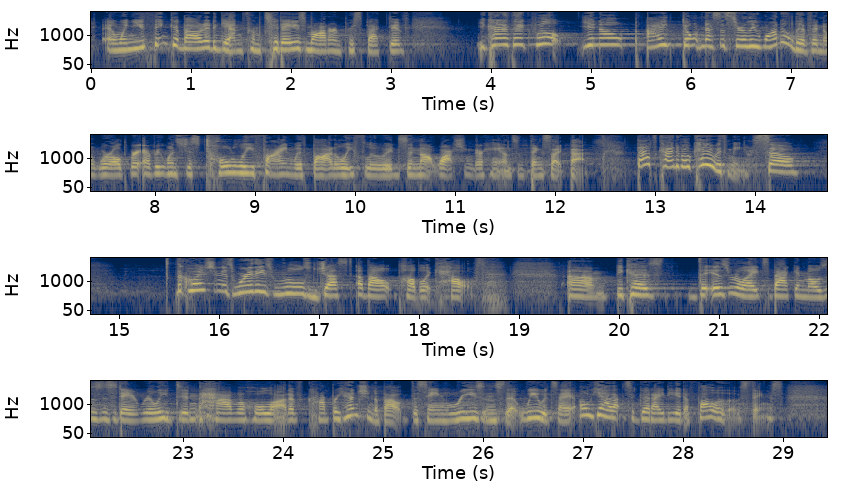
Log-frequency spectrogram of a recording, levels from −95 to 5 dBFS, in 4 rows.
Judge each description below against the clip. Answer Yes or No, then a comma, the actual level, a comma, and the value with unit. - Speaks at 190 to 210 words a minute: Yes, average, 195 wpm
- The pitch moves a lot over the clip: Yes, wide, 7.4 semitones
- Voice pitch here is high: Yes, high, 230 Hz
